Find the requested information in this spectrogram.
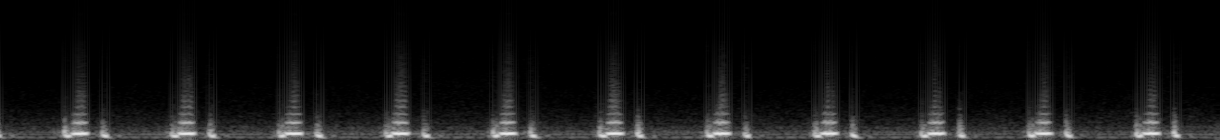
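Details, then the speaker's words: Still's murmur, an innocent systolic murmur with a characteristic vibratory timbre, heard with the stethoscope bell; maximal at the mesocardiac area along the left sternal border. "muchos de estos soplos inocentes tienen un timbre vibratorio muy característico repito el soplo deberá ser auscultado con el receptor de campana"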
